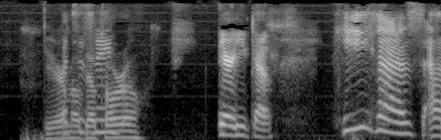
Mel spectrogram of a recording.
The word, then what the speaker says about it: del Toro: other thing I don't know if I can pronounce his name Colombo yeah Del toormo del Toro there you go he has Pinocchio I think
